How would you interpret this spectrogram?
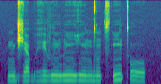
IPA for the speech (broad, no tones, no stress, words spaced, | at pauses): nd͡ʒæbʱevĩβĩ ɣĩndũt͡sʼĩ tʼo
